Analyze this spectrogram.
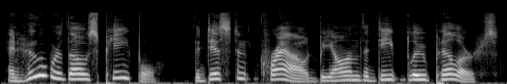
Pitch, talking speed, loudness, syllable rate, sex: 210 Hz, 155 wpm, -17 LUFS, 3.9 syllables/s, female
